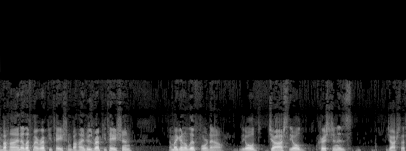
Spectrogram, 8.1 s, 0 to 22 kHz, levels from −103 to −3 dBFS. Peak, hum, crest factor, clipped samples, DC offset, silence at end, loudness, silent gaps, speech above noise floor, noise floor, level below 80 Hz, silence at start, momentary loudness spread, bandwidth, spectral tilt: -8 dBFS; none; 20 dB; under 0.1%; under 0.1%; 0.05 s; -28 LUFS; none; 47 dB; -74 dBFS; -64 dBFS; 0 s; 9 LU; 10.5 kHz; -8.5 dB/octave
